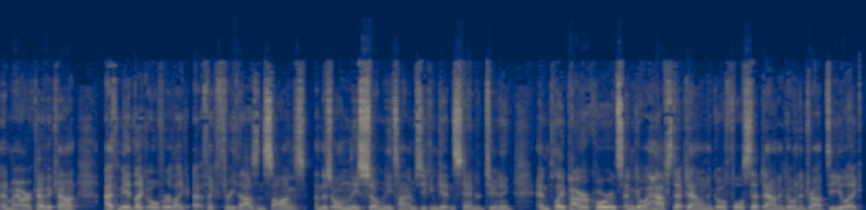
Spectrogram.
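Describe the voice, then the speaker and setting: A man in his twenties, a musician answering an interview in a rambling, heated way, full of fillers and crude insults. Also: fairly low pitch. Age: 20s.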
